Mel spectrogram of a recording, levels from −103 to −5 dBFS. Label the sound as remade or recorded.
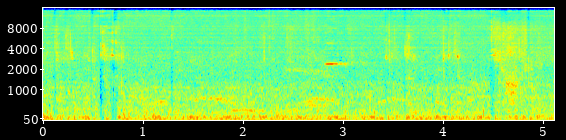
remade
